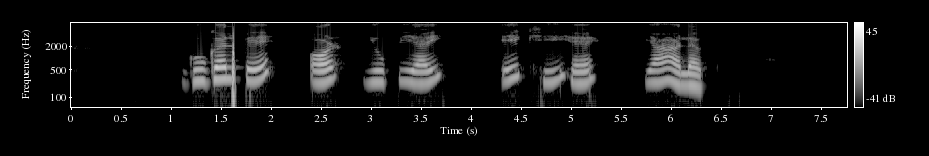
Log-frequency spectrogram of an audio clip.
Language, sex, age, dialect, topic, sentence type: Hindi, female, 18-24, Marwari Dhudhari, banking, question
